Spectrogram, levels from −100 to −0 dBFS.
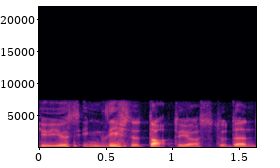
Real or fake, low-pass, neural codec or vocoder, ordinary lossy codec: real; 7.2 kHz; none; none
